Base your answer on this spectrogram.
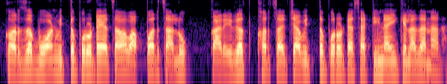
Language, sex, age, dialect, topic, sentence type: Marathi, male, 51-55, Northern Konkan, banking, statement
